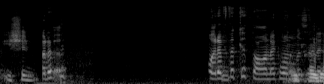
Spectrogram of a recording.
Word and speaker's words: chthonic: I cannot pronounce it. The railroad for the chthonic gods.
